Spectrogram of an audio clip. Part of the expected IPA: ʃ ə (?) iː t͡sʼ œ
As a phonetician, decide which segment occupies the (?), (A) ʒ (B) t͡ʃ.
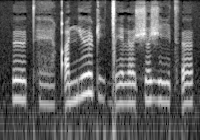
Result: A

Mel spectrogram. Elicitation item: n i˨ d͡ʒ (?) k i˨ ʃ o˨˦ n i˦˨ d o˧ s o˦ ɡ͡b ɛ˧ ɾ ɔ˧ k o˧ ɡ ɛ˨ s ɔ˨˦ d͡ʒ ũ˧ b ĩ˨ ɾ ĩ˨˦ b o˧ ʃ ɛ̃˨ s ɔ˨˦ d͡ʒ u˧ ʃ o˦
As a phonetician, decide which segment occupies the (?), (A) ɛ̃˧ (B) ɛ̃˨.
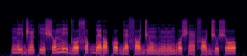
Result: B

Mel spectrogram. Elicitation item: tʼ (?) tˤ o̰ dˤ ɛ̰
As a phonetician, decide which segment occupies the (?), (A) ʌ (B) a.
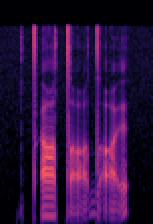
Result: B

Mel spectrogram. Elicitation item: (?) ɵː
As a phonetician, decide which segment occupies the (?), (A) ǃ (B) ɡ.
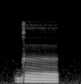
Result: B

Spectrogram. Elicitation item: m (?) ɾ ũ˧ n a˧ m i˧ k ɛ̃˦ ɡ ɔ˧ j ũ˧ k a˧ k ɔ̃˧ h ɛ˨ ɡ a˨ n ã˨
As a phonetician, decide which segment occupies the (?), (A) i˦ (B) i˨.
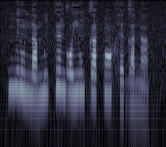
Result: A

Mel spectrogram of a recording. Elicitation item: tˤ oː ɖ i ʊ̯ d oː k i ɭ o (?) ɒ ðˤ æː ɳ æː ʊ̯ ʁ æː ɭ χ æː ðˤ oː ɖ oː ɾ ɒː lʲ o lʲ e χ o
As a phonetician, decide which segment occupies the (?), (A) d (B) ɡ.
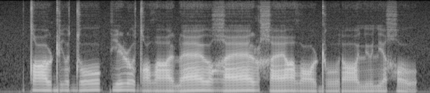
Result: A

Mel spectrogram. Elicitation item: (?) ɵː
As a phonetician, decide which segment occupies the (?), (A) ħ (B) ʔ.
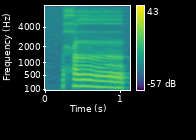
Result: A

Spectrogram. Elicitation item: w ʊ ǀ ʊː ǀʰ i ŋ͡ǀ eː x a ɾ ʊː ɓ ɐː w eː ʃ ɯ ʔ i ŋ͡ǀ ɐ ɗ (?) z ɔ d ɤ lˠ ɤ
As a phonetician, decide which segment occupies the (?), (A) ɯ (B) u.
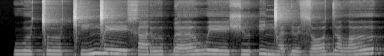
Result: A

